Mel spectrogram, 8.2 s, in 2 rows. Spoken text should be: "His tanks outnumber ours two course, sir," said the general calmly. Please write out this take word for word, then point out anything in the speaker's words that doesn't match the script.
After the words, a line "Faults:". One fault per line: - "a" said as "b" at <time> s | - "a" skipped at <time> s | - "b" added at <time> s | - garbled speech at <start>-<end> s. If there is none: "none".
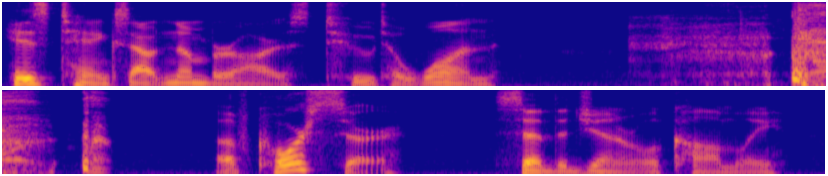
"His tanks outnumber ours two to one, of course, sir," said the general calmly.
Faults:
- "to one of" added at 1.9 s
